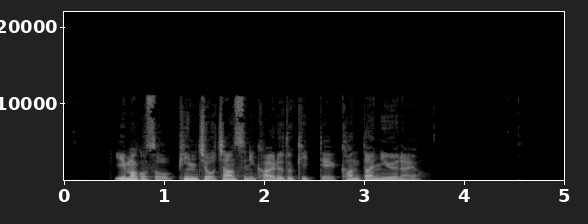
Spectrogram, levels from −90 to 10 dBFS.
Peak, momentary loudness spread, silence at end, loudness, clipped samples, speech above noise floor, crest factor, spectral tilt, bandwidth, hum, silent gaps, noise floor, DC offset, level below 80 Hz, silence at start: -12 dBFS; 11 LU; 1.45 s; -32 LUFS; under 0.1%; 59 dB; 22 dB; -6.5 dB/octave; 11.5 kHz; none; none; -90 dBFS; under 0.1%; -62 dBFS; 0.5 s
